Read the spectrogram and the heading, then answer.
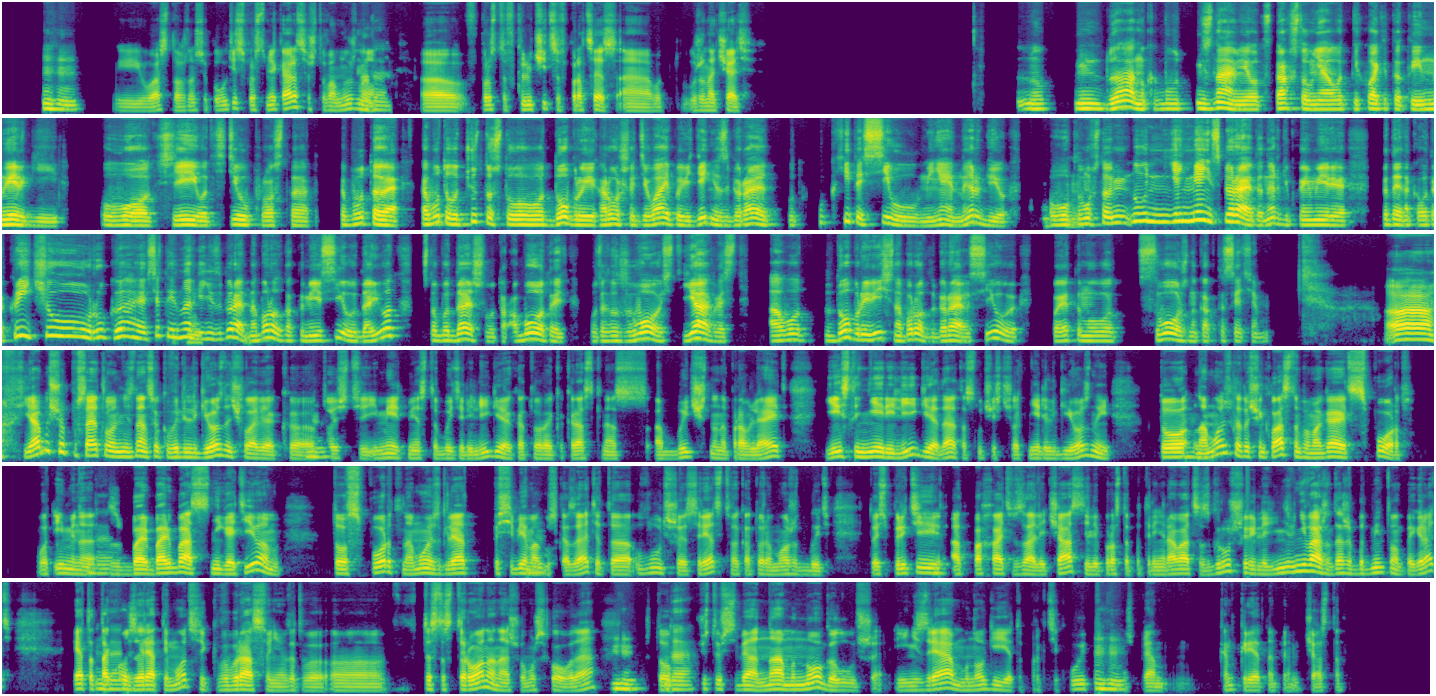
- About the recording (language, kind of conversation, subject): Russian, advice, Как вы описали бы ситуацию, когда ставите карьеру выше своих ценностей и из‑за этого теряете смысл?
- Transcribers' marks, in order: tapping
